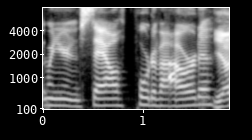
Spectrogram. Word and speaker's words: Puerto Vallarta: That's how you say it when you're in the South, Puerto Vallarta.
